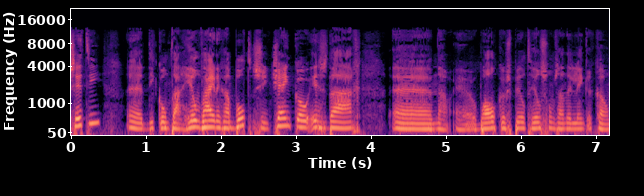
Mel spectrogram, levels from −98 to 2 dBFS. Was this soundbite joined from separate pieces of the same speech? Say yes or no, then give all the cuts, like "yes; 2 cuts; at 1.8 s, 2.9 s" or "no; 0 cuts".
no; 0 cuts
